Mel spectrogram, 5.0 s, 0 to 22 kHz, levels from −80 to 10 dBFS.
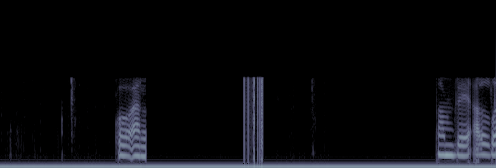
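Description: Running under the whole speech clip is a DC offset: nothing audible, but the waveform sits shifted off zero by a constant amount. It shows up as a steady lump of energy at the very bottom of the spectrum and eats into headroom on one side, so peaks of one polarity will clip sooner than the other. Something in the chain has added a fixed bias that was never filtered out.

From 2.45 to 2.63 s a brief patch of sharp ticks and crackle sits over the speech without changing it underneath, the signature of bit errors on a digital phone line. The line carries G.711 A-law at 64 kbps, where every 8-bit code is one sample on a logarithmic scale, so a single flipped bit spoils just that sample. Hits on the sign or upper bits throw it far off and click. The density suggests an error rate somewhere around half a percent.

Then from 3.29 to 4.37 s the sound simply vanishes into a clean hole of near silence lasting about 1.08 s, with no burst of noise going in or coming out. 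That is a digital wireless dropout: the radio link lost too much data to rebuild the audio, and rather than play garbage the receiver muted behind a very short fade and came back the same way once the data was good again.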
